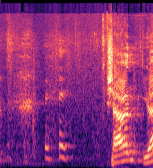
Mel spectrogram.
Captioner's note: laughter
